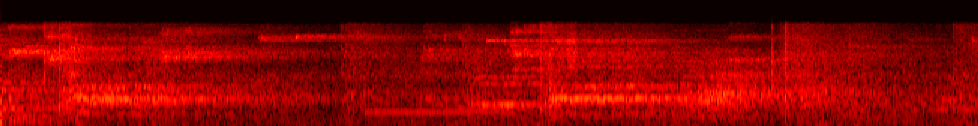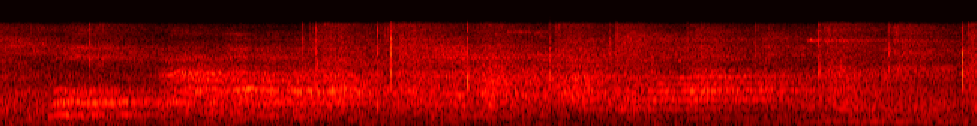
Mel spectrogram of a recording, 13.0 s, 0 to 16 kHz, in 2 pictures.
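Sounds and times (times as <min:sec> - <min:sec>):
shoes squeaking on court floor: 0:00.0 - 0:04.0, 0:04.7 - 0:06.9.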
